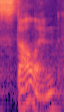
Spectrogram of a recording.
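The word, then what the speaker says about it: Stollen: We do get Christmas Stalin, which is not a Russian dictator from the past. No. It's spelled differently.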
